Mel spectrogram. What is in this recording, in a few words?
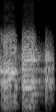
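"contact", English, Wingman; Ka-50; Messages; DCS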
